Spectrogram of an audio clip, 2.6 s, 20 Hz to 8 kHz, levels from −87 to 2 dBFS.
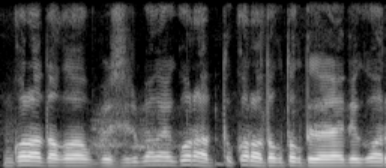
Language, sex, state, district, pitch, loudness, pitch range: Chakma, female, Tripura, Unakoti, 175 Hz, -15 LUFS, 160-195 Hz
